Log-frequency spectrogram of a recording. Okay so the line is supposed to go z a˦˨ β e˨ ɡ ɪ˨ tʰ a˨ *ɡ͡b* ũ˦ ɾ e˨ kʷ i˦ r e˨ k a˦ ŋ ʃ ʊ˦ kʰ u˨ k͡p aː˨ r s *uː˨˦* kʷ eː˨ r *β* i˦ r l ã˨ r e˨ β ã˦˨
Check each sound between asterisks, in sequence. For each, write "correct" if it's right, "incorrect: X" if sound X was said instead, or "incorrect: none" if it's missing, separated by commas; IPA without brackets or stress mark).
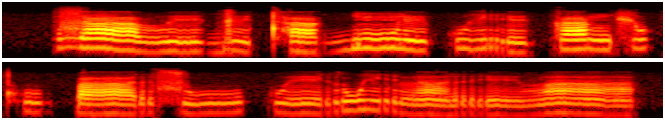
correct, correct, incorrect: w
